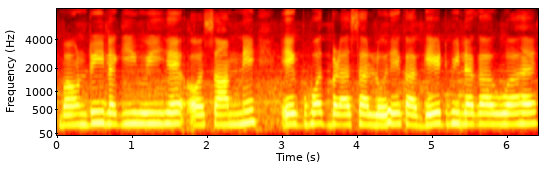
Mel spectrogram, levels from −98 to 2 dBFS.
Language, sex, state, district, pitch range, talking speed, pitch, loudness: Hindi, female, Madhya Pradesh, Katni, 200-220 Hz, 160 wpm, 210 Hz, -12 LUFS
